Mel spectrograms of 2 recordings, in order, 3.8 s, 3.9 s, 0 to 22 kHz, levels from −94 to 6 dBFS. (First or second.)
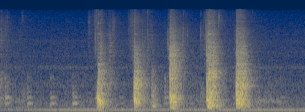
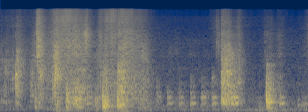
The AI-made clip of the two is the second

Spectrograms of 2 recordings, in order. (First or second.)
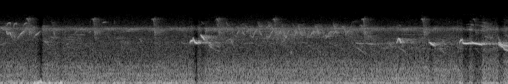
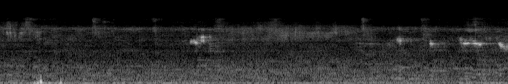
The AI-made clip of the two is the second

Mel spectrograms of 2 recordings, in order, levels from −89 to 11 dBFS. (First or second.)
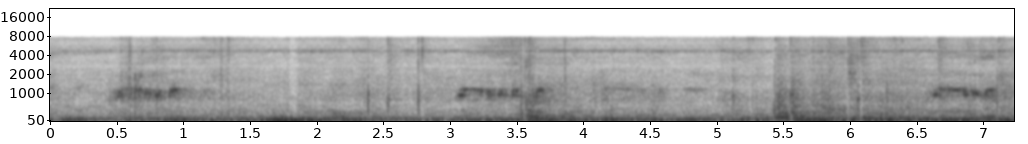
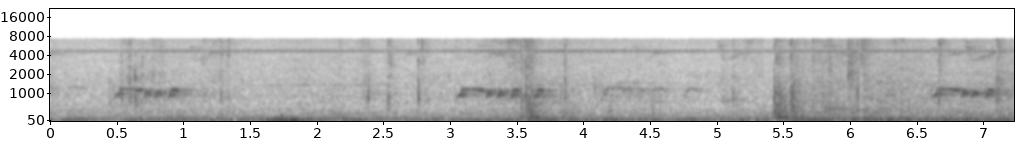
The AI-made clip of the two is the first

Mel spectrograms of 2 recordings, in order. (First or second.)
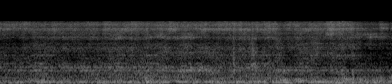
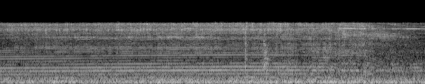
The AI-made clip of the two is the first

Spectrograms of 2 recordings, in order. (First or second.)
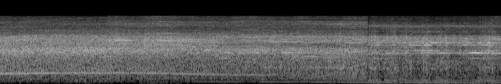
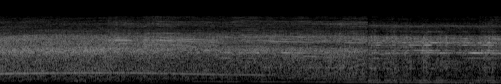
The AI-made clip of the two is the first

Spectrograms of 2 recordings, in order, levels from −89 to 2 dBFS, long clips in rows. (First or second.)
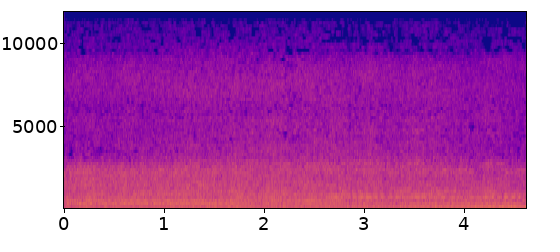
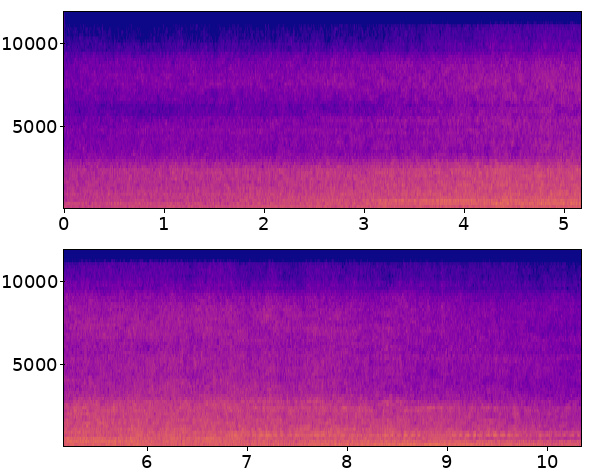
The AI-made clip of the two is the second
